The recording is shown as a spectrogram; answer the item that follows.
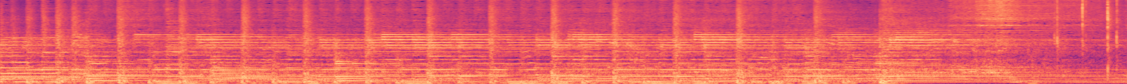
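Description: Live rock band playing an instrumental passage without vocals: electric and acoustic guitars, bass guitar and drum kit keep a steady beat. About eleven seconds in, the bass and drums drop away and a brief cymbal wash rings over the guitars.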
